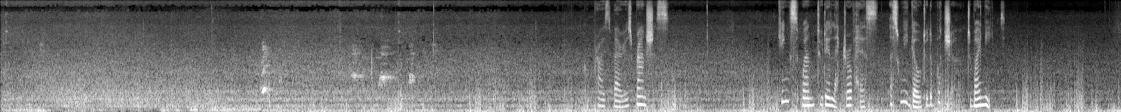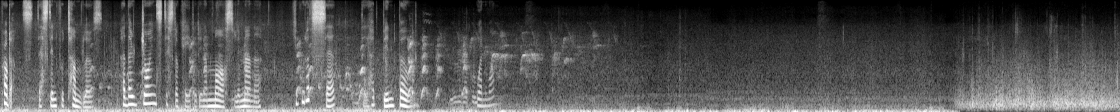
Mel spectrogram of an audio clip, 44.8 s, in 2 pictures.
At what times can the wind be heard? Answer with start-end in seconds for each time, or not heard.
0.0-44.7.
